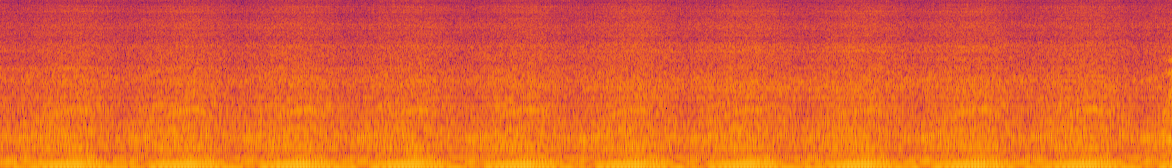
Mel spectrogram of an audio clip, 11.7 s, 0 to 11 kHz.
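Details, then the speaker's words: Suzuki SX4 with the electronic throttle drive fuse pulled, so there is no motor drive: revs rise and fall about every two seconds. The engine hunts in limp-home mode with the throttle at its spring default. "have no drive and the relative throttle position actually opens a wee bit there you can see it again here in the car obviously hunting not ideal but better than dead in the water I guess"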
